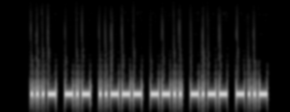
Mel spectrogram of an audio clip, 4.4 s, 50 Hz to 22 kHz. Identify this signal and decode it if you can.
Morse code, heard as a keyed tone, about 27 wpm, 700 Hz. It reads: VK2ZYX
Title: DXCC-100 Call Signs - 6 Characters - Repeated 3x - 28wpm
